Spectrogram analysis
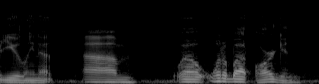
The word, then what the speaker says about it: Oregon: Well, what about Oregon? We say Oregon, but the correct pronunciation is Oregon.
